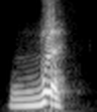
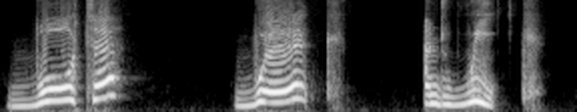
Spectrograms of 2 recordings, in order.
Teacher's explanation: narrow space at the back whoop and voice that out whoop lips like a pout narrow space at the back with the tongue and blow out but voice it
